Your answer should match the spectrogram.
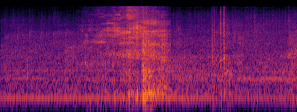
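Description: Ice-rink sound: a steady low hum with a hiss of figure-skate blades on the ice, swelling to a louder scrape about two seconds in and then easing off.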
